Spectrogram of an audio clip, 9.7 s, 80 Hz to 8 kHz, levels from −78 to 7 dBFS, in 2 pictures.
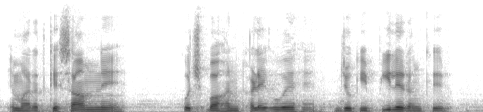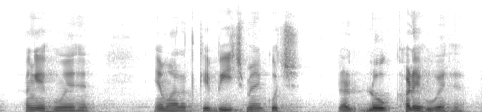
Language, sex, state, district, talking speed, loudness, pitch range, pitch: Hindi, male, Bihar, Begusarai, 170 wpm, -21 LUFS, 110-130 Hz, 120 Hz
